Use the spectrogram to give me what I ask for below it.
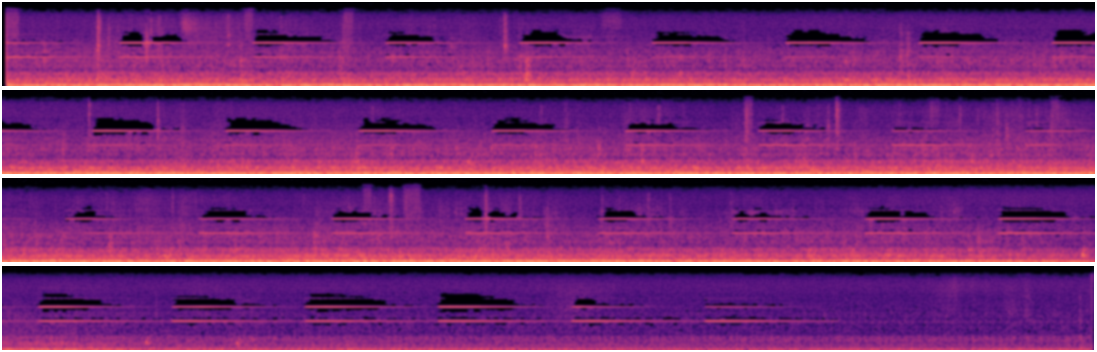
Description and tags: Seatbelt Light
A recording of the seat belt indicator going off while driving slowly.
car, indicator, seatbelt, recording, light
